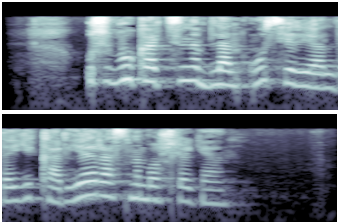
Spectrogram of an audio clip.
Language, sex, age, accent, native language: Uzbek, female, 18-24, Toshkent shahri, Uzbek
